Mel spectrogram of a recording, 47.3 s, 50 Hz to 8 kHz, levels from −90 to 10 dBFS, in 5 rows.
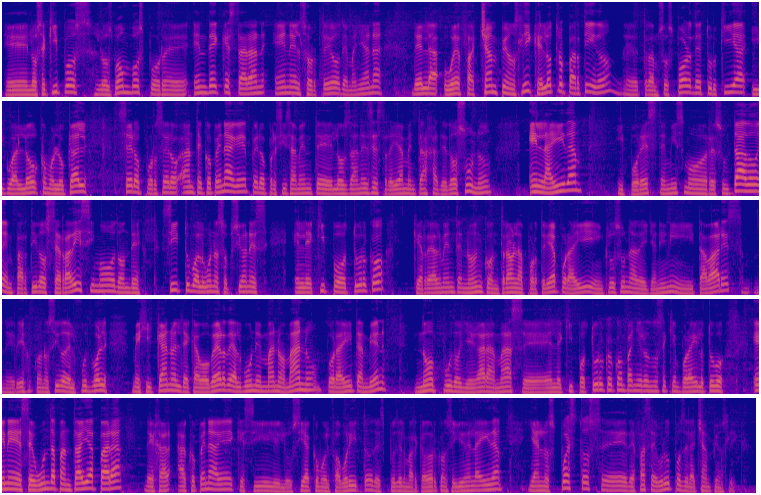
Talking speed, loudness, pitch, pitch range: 185 wpm, -36 LUFS, 150 Hz, 135-175 Hz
